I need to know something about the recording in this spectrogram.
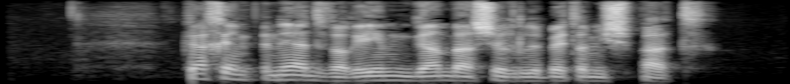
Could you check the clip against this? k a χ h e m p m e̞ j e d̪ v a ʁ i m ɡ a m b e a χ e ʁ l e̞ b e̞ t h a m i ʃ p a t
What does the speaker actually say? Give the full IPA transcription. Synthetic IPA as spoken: k a χ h e m p n e̞ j a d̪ v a ʁ i m ɡ a m b e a ʃ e ʁ l e̞ b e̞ t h a m i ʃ p a t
